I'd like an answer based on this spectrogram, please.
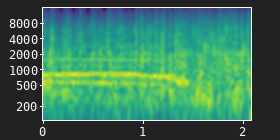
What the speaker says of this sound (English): So please put your hands together for Jamie de Villiers.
